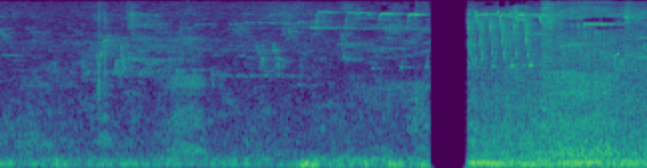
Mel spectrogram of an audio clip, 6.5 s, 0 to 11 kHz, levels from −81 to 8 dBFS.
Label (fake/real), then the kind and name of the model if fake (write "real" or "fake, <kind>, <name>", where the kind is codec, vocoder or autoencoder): fake, vocoder, BigVGAN v2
